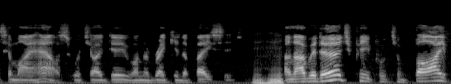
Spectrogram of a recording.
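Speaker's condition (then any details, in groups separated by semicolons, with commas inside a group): No condition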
